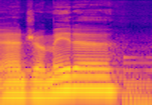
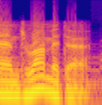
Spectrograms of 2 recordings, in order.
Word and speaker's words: Andromeda: new name androma now I'm pretty sure a good majority of us pronounced it androma something around that even I did but it's actually pronounced Andromeda in real life Andromeda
